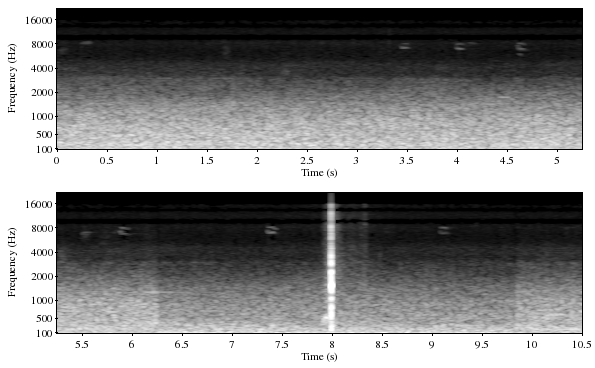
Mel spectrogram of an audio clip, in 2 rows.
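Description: An 8-iron striking a golf ball teed up high: one sharp click about eight seconds in, over a steady low outdoor rumble. The golfer thinks the club caught the top of the ball.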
